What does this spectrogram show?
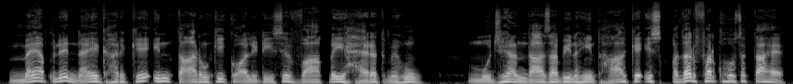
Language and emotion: Urdu, surprised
